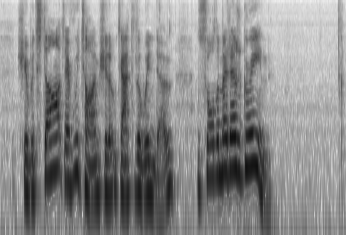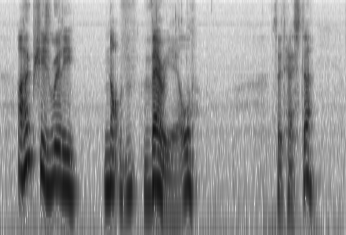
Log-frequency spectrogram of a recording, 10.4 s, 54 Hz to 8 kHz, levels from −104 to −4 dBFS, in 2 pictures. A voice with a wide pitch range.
Yes: wide, 6.7 semitones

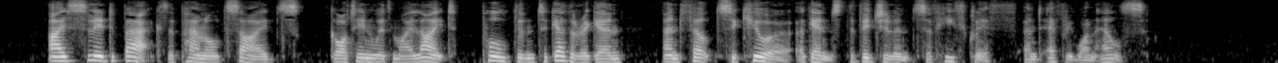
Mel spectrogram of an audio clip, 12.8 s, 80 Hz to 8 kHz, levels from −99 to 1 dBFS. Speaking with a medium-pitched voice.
Yes: medium, 155 Hz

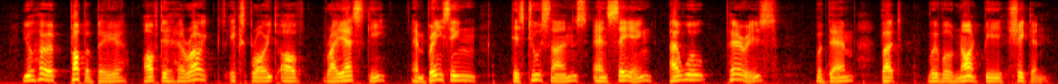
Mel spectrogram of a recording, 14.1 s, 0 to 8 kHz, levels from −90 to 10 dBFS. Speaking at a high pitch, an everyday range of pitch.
No: low, 135 Hz; average, 4.0 semitones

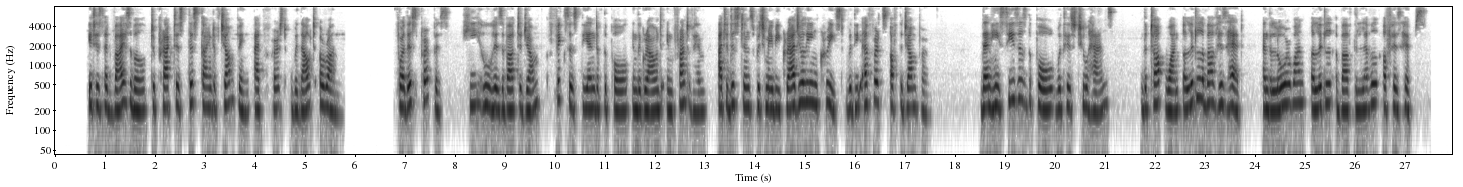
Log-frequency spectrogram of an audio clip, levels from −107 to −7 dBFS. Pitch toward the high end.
Yes: high, 225 Hz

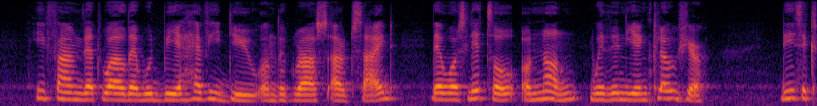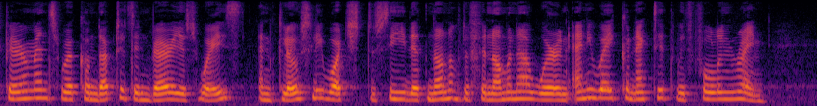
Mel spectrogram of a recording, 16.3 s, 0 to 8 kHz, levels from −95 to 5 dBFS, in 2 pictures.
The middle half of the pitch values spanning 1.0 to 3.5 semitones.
Yes: average, 2.7 semitones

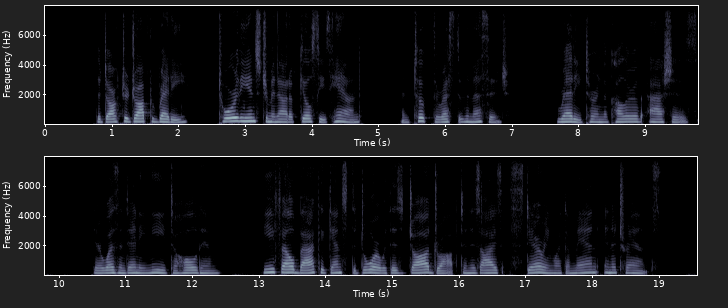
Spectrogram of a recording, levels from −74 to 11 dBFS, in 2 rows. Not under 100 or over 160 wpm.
Yes: average, 155 wpm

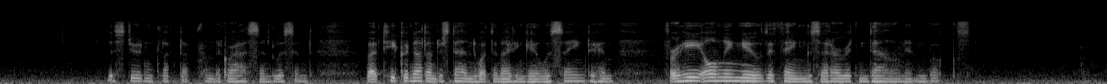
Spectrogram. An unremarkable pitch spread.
No: narrow, 1.8 semitones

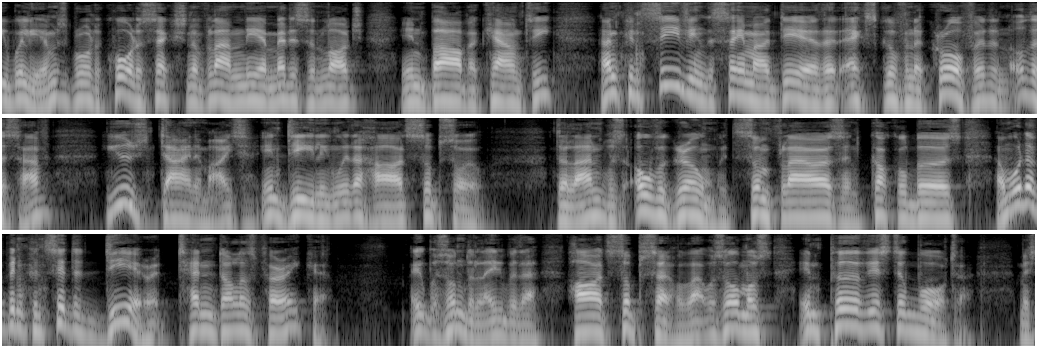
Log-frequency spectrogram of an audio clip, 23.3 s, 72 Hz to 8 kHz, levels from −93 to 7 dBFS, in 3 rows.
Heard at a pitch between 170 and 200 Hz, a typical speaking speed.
No: low, 120 Hz; average, 170 wpm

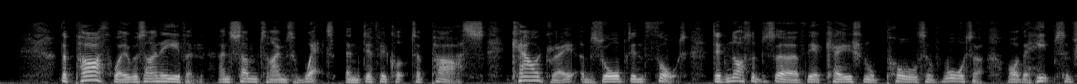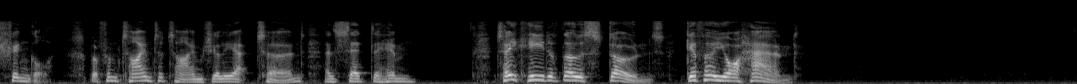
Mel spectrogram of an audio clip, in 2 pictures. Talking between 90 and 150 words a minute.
Yes: slow, 135 wpm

